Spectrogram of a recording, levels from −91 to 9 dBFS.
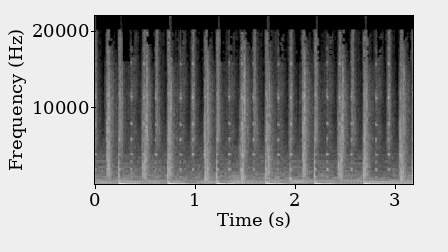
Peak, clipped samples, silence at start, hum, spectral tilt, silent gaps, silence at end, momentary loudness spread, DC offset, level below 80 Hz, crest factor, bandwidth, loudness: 0 dBFS; 0.4%; 0 s; none; -4.5 dB/octave; none; 0 s; 5 LU; under 0.1%; -14 dBFS; 12 dB; over 20 kHz; -16 LUFS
